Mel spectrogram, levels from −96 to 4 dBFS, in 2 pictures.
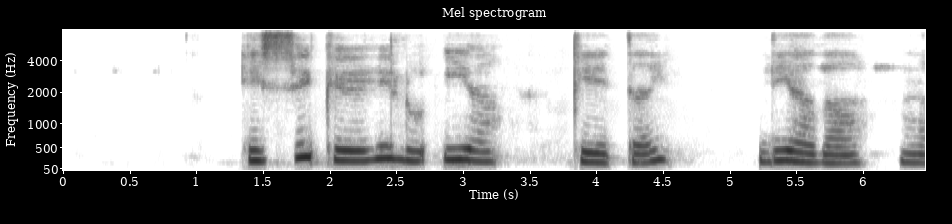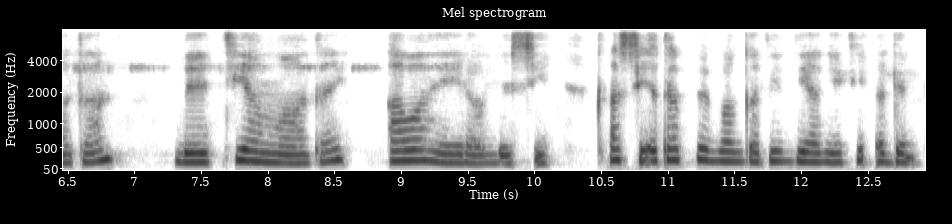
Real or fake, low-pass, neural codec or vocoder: fake; 7.2 kHz; codec, 32 kHz, 1.9 kbps, SNAC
